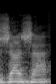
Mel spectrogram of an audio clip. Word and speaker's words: Zsa Zsa: une grande vedette américaine zsa zsa plus t'il plus exactement prononce geagea gabor reds à gabor pour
